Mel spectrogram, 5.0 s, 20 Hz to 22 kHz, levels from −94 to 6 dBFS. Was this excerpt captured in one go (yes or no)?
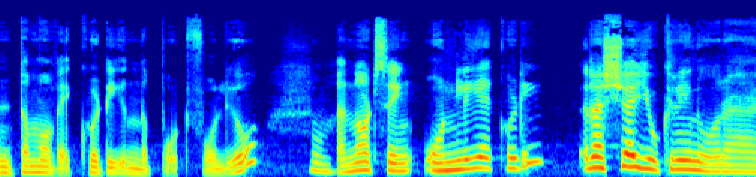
no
